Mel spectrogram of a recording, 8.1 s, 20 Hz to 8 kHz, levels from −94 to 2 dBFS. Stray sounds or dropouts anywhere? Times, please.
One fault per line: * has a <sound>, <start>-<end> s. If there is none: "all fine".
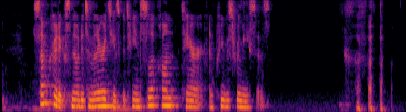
* has a laugh, 6.8-7.9 s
